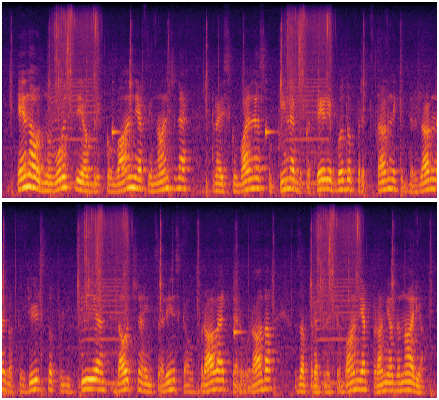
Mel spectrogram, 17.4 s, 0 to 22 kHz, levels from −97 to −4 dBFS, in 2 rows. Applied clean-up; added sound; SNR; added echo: none; Car + Bell; 15 dB; none.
